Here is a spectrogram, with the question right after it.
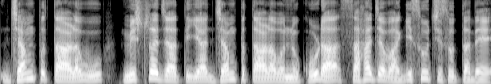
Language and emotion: Kannada, neutral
